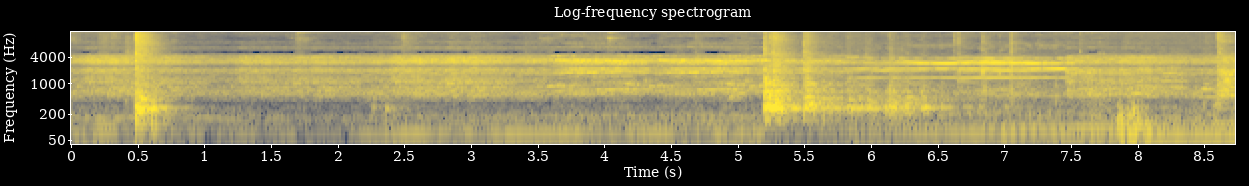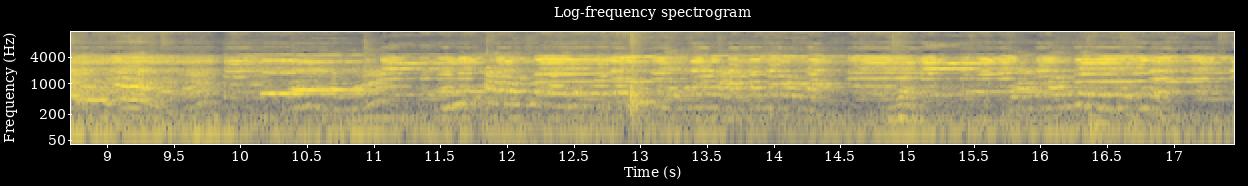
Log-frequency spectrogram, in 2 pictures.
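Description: Tinny electronic tune of short beeping notes from a small battery-powered light-up toy, with a sharp knock about half a second in and another about five seconds in.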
